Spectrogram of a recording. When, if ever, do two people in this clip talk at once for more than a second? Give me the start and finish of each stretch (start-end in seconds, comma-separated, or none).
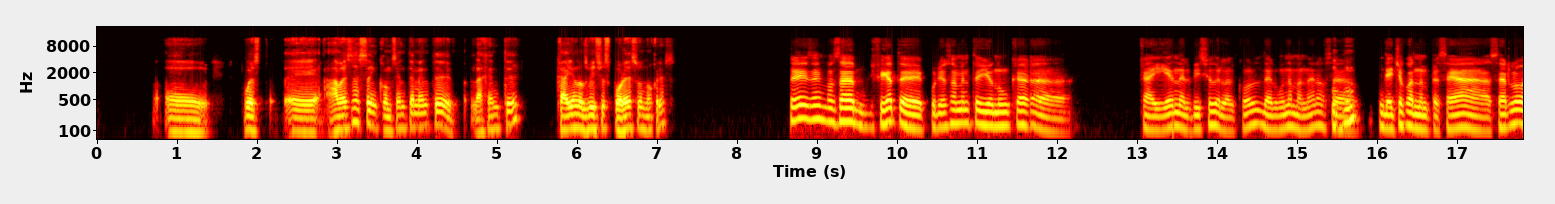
none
